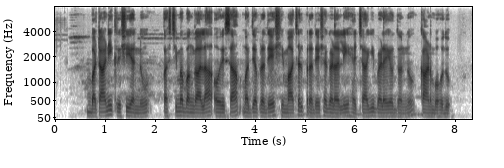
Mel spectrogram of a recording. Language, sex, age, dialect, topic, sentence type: Kannada, male, 18-24, Mysore Kannada, agriculture, statement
